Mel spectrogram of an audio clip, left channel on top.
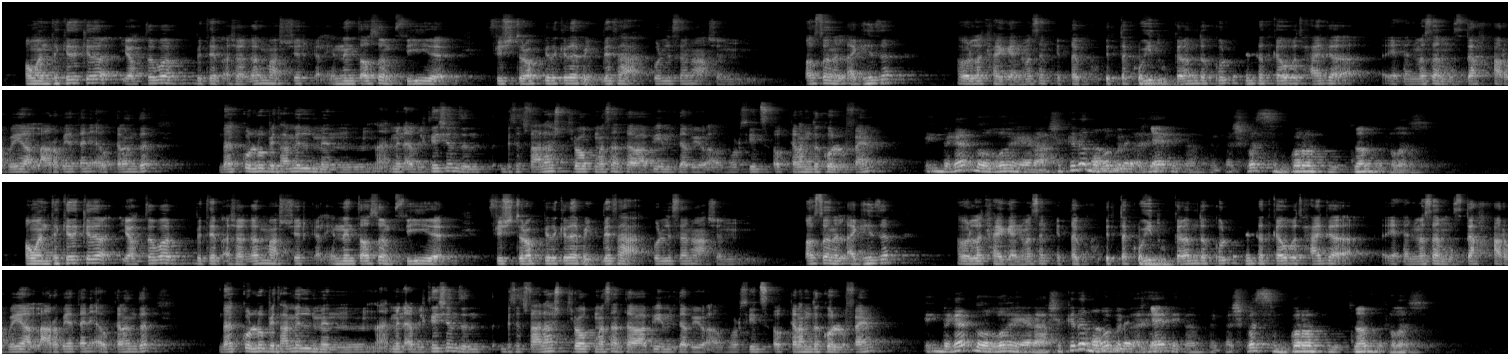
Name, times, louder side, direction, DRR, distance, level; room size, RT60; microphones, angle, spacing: voice 1, 0.2-4.4 4.9-7.5 8.0-8.9 9.6-16.7 17.2-23.8 26.0-26.7 28.3-28.7, right 2 dB, 25° right, 8 dB, 0.5 m, -26 dB
voice 2, 24.3-28.2 28.5-29.3, right 3 dB, 65° right, 8 dB, 0.7 m, -24 dB
9.6 x 3.4 x 6.9 m, 0.82 s
head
